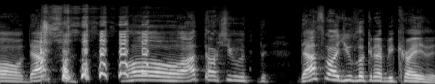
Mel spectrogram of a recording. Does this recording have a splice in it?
no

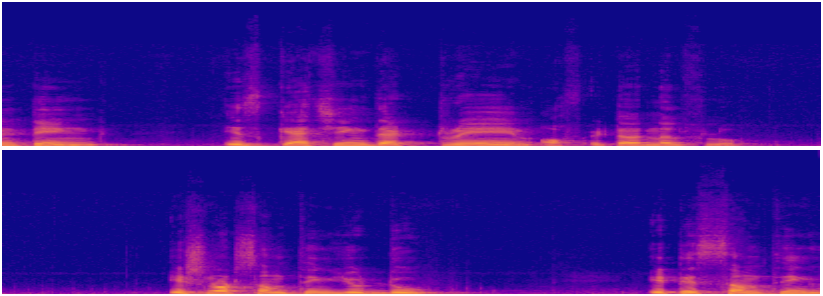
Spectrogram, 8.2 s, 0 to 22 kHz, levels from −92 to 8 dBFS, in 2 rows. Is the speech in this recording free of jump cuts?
yes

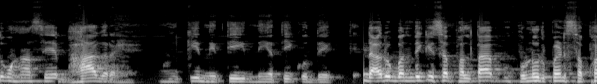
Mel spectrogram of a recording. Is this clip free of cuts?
no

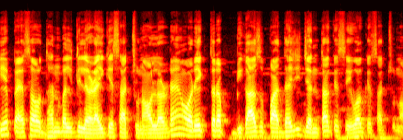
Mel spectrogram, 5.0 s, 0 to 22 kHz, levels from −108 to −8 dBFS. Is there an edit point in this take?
no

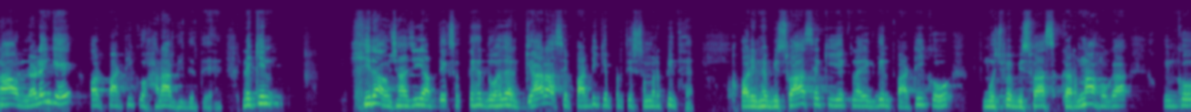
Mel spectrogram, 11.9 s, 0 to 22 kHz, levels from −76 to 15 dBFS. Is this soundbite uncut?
yes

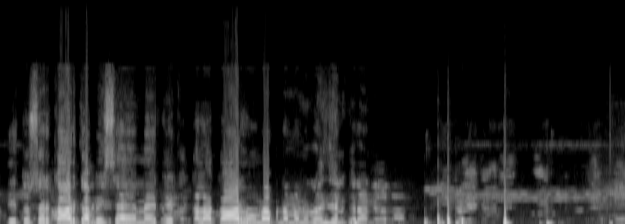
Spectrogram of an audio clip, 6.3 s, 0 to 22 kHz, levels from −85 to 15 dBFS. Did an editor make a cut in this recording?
no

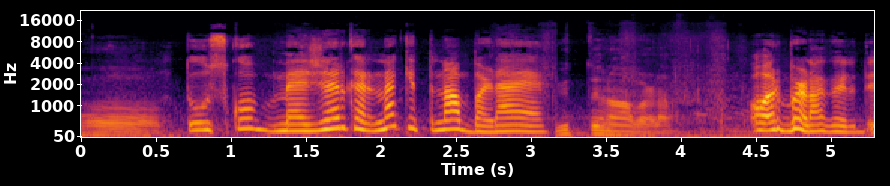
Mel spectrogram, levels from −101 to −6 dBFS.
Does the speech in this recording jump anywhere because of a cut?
yes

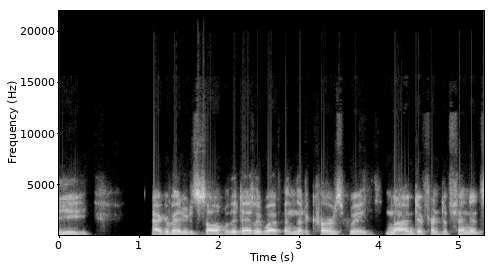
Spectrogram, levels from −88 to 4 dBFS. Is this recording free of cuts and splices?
yes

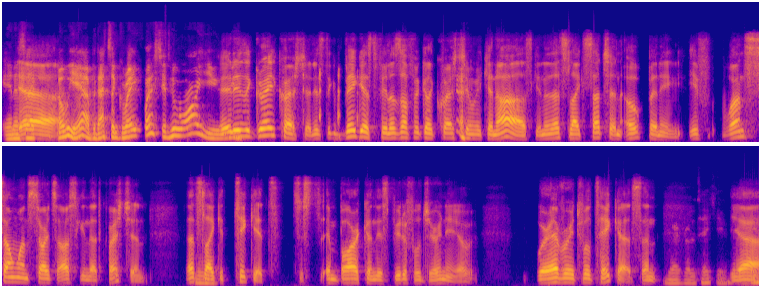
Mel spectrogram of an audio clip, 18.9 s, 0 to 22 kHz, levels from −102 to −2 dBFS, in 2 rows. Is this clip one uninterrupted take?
yes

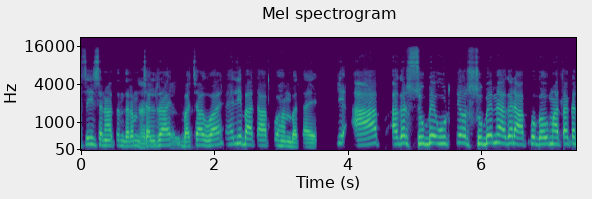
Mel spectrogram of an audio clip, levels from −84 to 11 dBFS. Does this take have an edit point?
yes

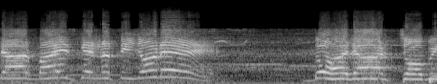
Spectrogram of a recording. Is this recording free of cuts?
yes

